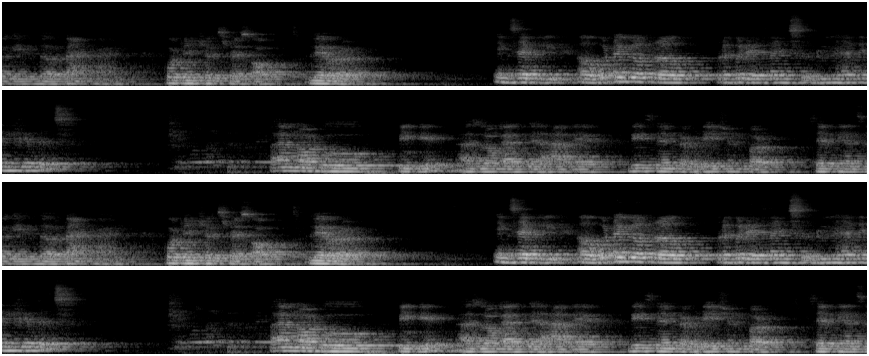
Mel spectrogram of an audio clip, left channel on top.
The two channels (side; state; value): left; quieter; 3.1 dB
